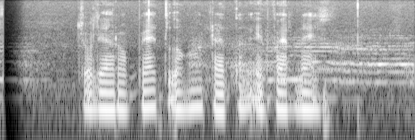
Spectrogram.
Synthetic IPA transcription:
d͡ʒ̥uliaɾob̥ɛrt̪luŋɔɖ̥ä̤t̪əŋḭnfɛrnɛs

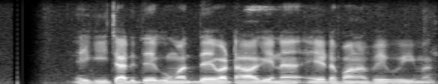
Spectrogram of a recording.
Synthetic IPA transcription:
ekiːt͡ʃaɾit̪əjkumad̪ːajʋaʈaaːɡenəʔejəʈəpanəpeʋuʋiːmək

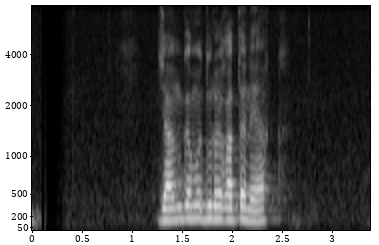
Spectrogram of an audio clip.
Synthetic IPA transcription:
d͡ʑaŋɡəməd̪uɾəɣat̪ənejak

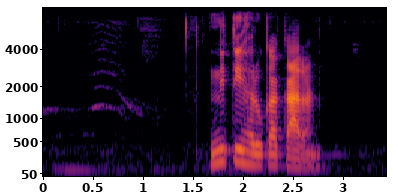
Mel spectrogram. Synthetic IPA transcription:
nit̪iɦʌɾukakaɾʌ̰ɳ

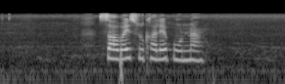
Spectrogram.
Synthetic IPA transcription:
sʌβʌjsukʰʌlepuɽnʌ

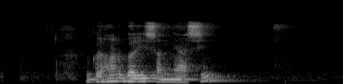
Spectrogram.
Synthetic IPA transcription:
ɡrʌɦʌnɡʌɾisʌnjasi

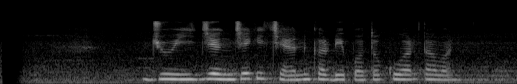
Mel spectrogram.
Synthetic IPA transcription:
d͡ʒuid͡ʒɨŋd͡ʒɛkit͡ʃɛnkɨrdipɔt̪ɔkuwart̪awan

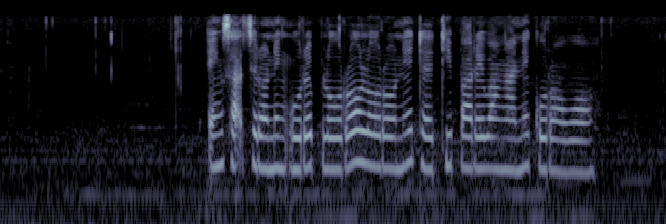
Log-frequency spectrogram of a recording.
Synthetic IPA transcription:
ʔɪŋsa̰ʔd̥ʒ̥ɾɔnɪŋʔuɾɪploɾoloɾoned̪̥ä̤d̪̥i̤paɾewaŋanekuɾɔwɔ

